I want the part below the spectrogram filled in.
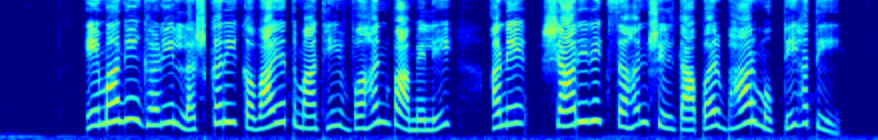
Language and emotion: Gujarati, neutral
